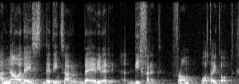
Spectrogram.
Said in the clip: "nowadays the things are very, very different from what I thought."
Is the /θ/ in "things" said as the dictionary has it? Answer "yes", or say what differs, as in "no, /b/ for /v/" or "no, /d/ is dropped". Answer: no, /t/ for /θ/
